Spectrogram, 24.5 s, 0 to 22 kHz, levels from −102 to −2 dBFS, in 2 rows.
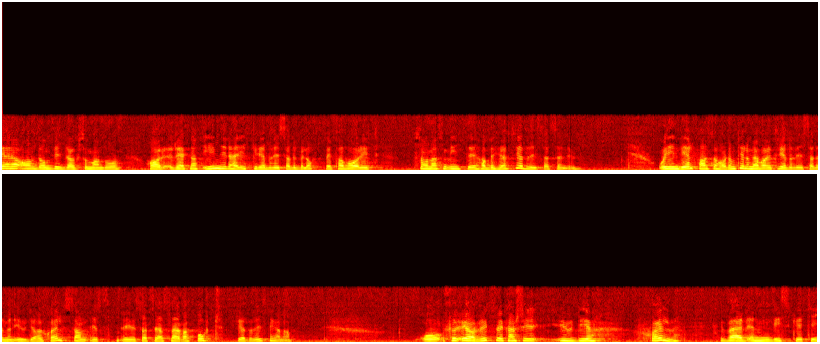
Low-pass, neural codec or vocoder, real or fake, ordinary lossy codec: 7.2 kHz; codec, 16 kHz, 4 kbps, FreqCodec, smaller model; fake; none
